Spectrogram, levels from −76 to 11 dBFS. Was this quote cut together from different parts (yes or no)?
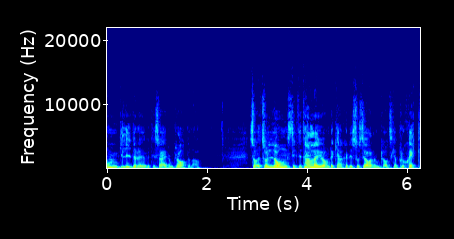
no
